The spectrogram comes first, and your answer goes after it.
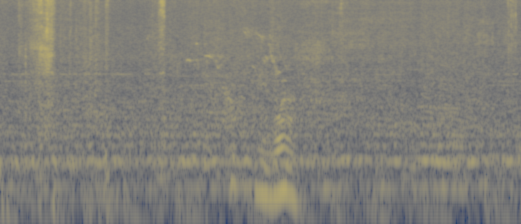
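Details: European hornets flying back into a treated nest, some coming out again: an even, low wing drone holding steady throughout, with one louder burst as a hornet passes close midway.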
